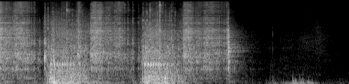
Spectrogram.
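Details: John Deere RCS400 two-stroke trimmer combo of unknown history, primed, with choke on. It has a fuel leak. Two rasping recoil pulls with no firing; it later runs on starting fluid, so fuel delivery is suspected.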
